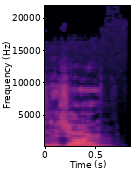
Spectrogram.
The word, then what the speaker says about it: Najjar: So they say it's it's pronounced Najjar. Like I was saying, it it it's supposed to be carpenter.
